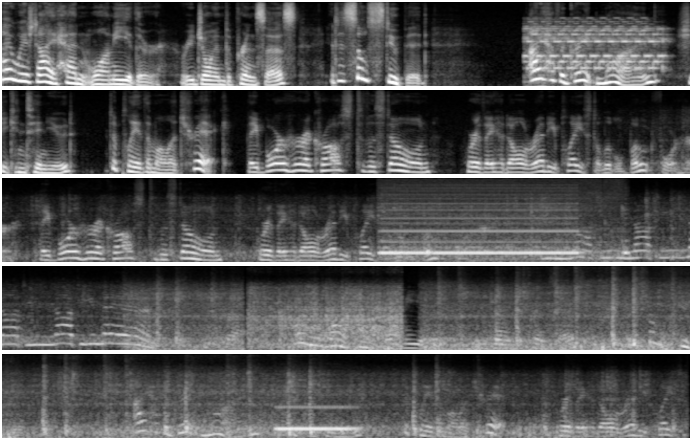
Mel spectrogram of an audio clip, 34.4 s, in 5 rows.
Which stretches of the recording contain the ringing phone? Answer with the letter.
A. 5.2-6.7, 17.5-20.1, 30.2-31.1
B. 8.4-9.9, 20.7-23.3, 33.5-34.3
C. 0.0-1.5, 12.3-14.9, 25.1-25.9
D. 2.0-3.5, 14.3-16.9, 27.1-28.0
A.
